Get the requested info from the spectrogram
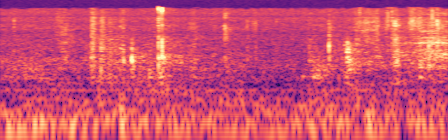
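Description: Near silence: quiet room tone with a few faint soft clicks.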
